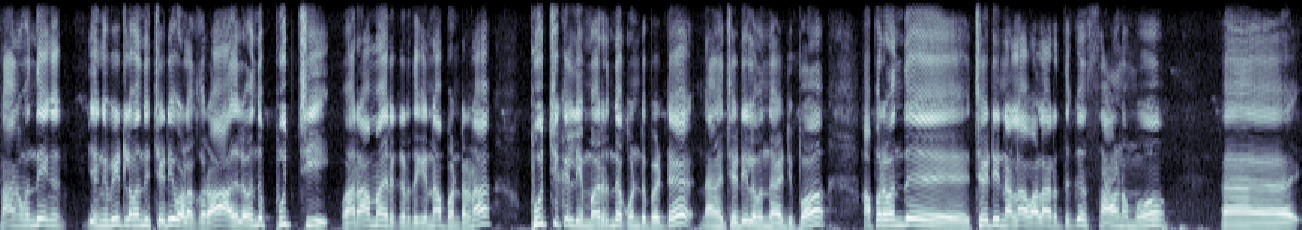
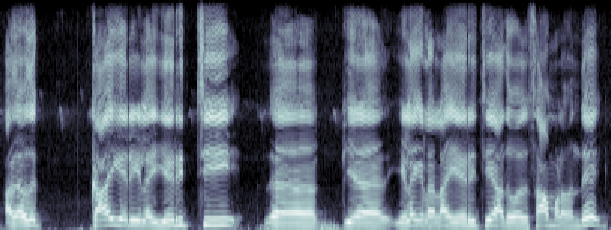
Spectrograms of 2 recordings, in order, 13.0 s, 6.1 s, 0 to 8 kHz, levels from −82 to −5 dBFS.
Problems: constant background noise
